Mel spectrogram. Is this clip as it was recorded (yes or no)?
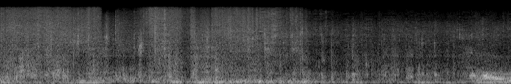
no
